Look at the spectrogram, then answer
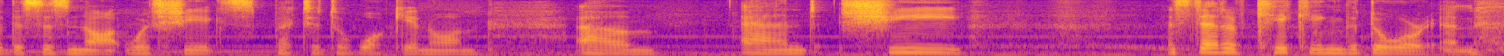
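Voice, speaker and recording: A woman's voice: sits low, a little mellow, slight background noise. A woman casually improvising her character's actions as a tabletop player, hesitant and thinking aloud. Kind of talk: improvised in-game narration, casual.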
